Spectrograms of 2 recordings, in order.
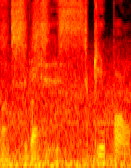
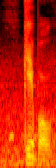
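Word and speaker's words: Schiphol: Skipp from Skiibble. Skiibble. Skiibble. Gibble. It's a G rather than the S C.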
